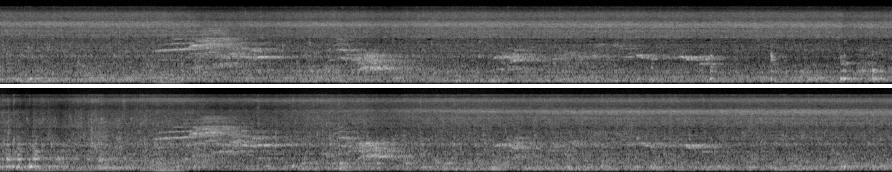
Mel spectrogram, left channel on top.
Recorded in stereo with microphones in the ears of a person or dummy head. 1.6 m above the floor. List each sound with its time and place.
1.5 s a cat meowing: 10° left (ahead or behind), 2.5 m; by 7.2 s 70° left (ahead or behind), 3.5 m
